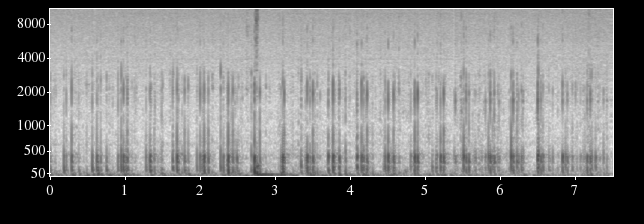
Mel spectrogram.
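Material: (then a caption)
Rubber. Fingertips and nails tap and scratch along the treads of a dark grey, ridged rubber sole from a chunky sneaker, held up close to the mic. The result is a quick, uneven patter of dull, low thuds that die away almost instantly, mixed with soft scratching and with little high-end brightness.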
